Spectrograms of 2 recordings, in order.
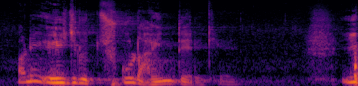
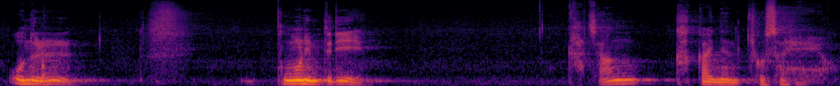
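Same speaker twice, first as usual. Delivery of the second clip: normal talking voice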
